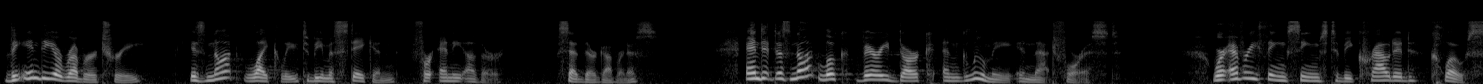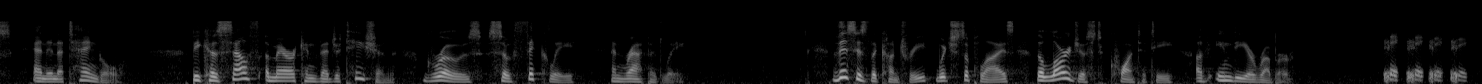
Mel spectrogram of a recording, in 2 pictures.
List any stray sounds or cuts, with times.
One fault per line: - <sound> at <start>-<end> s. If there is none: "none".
- laugh at 28.7-29.5 s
